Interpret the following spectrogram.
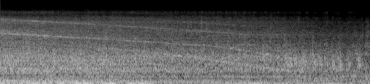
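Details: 1977 Peterbilt 359 diesel, first start after sitting 20 years: constant hard roar at very high revs with no dip or settling, beyond throttle control; diesel runaway.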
